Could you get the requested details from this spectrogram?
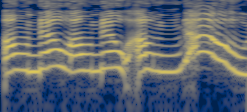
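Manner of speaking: squeaky little pixie voice, very high and slow. Narrating a pixie the party runs into in town: squeaking. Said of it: "she squeaks".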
